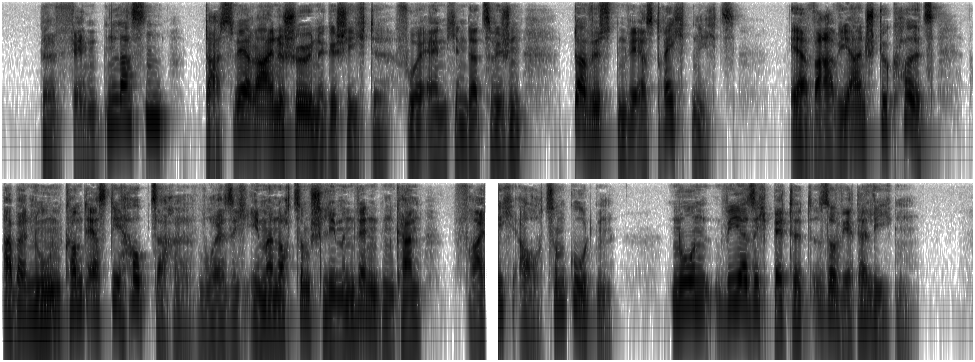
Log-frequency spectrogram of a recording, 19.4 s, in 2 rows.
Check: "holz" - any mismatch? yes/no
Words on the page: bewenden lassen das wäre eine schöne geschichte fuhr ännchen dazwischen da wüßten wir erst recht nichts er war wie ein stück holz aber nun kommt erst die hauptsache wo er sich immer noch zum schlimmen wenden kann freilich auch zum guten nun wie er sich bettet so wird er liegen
no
